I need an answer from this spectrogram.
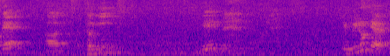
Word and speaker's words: gamete: Okay, so how do you pronounce that? Gamete.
